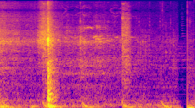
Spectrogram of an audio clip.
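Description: A few light clicks and knocks as a small LED test circuit board is handled and set down on foam, the sharpest about half a second in.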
